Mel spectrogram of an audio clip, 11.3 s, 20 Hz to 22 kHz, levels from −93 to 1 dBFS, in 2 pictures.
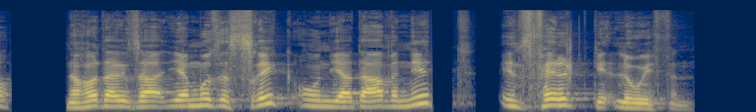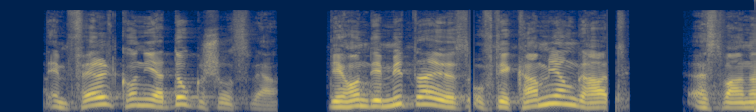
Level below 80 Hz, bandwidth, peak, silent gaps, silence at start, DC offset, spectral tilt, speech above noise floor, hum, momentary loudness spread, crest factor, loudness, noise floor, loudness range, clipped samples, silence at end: -66 dBFS; 16 kHz; -2 dBFS; none; 0 s; under 0.1%; -5 dB/octave; 71 dB; none; 14 LU; 18 dB; -18 LUFS; -89 dBFS; 4 LU; under 0.1%; 0 s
